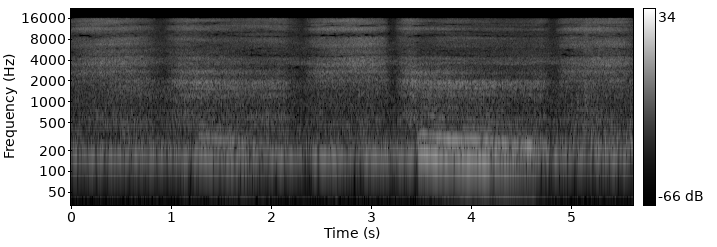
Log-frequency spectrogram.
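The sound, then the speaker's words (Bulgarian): Deep, fairly rapid, smooth, free breaths drawn in and out, repeating about every second or so over a low, steady hum, with no talking; a deep breathing exercise lasting about a minute or two. “Плавно, но дълбоко и доста бързичко.”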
